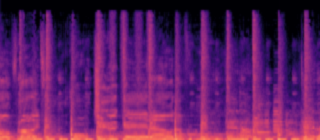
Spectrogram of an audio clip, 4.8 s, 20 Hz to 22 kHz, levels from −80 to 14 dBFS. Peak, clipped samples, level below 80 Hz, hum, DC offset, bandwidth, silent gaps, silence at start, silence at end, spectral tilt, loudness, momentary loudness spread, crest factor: 0 dBFS; under 0.1%; -16 dBFS; none; under 0.1%; over 20 kHz; none; 0 s; 0 s; -5.5 dB/octave; -13 LUFS; 4 LU; 12 dB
